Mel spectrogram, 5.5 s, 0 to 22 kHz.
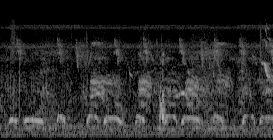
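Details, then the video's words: Wild dove giving a steady series of short, hollow coos at even spacing throughout, while other birds add louder, higher calls in the middle and light outdoor background noise runs underneath. "Wild dove bird sound effects in 2023, Dove cooing"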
